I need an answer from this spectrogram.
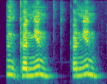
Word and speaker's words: kungen: So you see that there's an N before the G. Yeah. That means that it's special. Okay. So it makes a sound.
